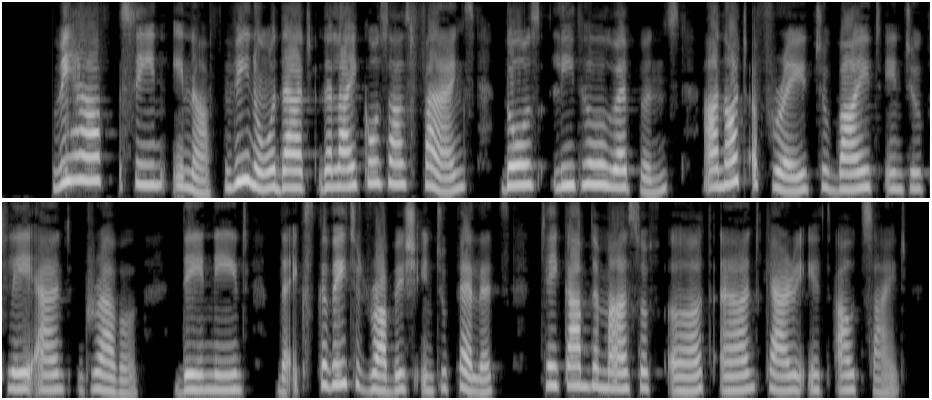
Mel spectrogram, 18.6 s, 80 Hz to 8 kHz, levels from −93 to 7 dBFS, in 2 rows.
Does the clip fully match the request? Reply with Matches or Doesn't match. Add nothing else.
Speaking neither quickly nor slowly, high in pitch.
Doesn't match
